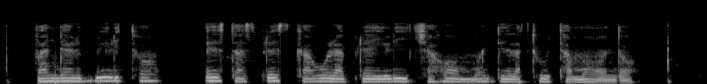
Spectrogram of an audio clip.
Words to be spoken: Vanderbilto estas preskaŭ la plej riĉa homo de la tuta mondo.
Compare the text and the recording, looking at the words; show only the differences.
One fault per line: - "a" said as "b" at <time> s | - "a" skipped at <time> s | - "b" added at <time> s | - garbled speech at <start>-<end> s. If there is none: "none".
none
